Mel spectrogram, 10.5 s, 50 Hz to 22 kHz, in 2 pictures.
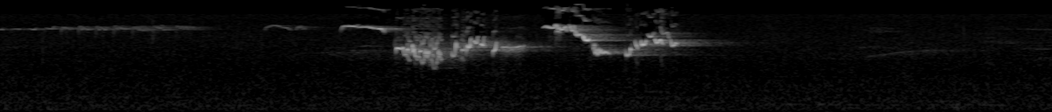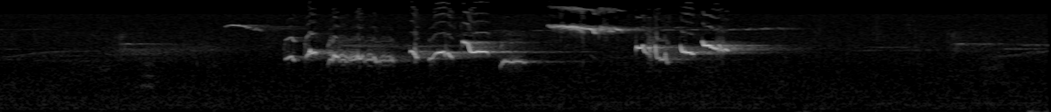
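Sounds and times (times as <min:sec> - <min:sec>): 
robin singing: 0:01.7 - 0:03.6, 0:05.9 - 0:09.2.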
